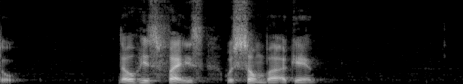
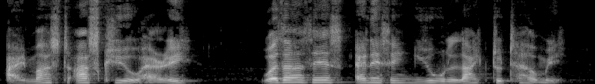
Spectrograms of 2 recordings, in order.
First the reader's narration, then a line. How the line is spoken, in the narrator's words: he said gently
